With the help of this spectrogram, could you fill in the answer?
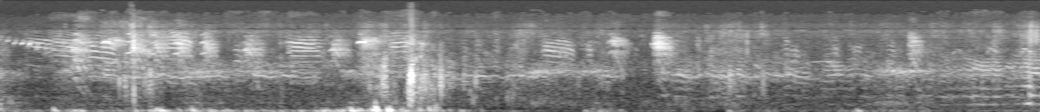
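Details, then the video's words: Zebra finches give many short, nasal, trumpet-like beeps in quick, uneven bursts on a hot December summer day near Bond Gap, West MacDonnell National Park, near Alice Springs, Australia, over a droning buzz of flies and rustling. "Hopefully you can hear the zebra finches over the flies."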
